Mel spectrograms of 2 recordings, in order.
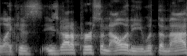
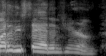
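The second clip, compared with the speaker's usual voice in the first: higher, louder teasing repeat; mock Uno; 6 semitones higher, 3 dB louder, faster than usual. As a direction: replay it with more bite. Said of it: "It's like".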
